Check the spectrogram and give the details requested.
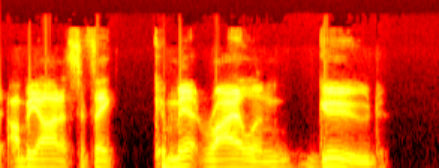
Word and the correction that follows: Goode: But I think his name is pronounced Goody. – Goody? Okay. – That is apparently what it is.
